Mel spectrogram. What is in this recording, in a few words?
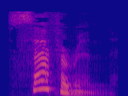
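"sapphirine", British English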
